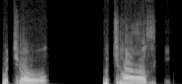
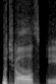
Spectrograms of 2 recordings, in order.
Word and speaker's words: Pacholski: Pachowski? Yes, sir. It's a Polish name, but I can't. He pronounces it in a way I can't repronounce it. It's like Pacholski.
